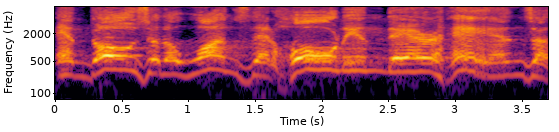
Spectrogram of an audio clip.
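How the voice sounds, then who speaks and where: A man is shouting at an extremely high pitch. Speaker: preacher. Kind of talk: sermon. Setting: camp meeting. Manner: fervent, exhorting, with frequent amens and hallelujahs. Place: hall.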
